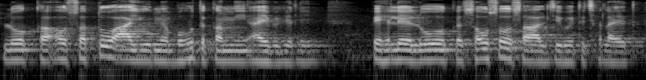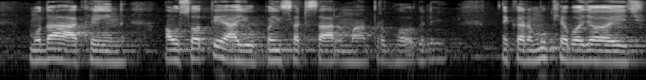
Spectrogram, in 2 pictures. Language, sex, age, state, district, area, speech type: Maithili, male, 18-30, Bihar, Madhubani, rural, spontaneous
